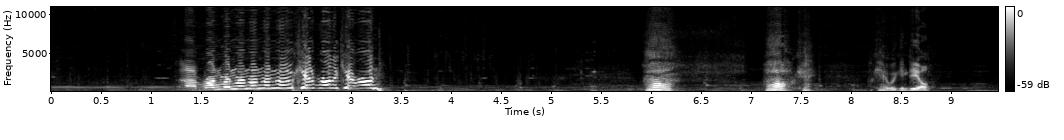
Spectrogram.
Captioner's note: deep breath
